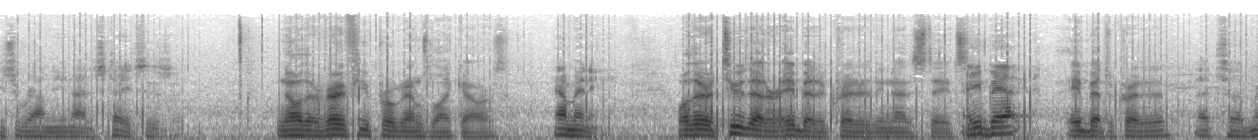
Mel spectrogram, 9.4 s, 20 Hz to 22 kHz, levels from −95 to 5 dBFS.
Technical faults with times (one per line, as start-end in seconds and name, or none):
0.00-9.44 buffer tearing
